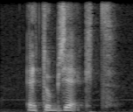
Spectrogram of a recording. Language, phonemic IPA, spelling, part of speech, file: Swedish, /ɔbˈjɛkt/, objekt, noun, Sv-objekt.ogg
- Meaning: 1. an object (thing) 2. an object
